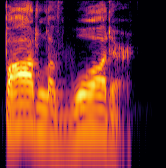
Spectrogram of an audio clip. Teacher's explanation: Americans have got something called a T flap, which is where the T sounds like a D, and you get a bottle of water.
